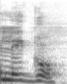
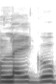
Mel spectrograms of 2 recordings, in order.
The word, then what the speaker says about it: Laigo: Et donc, c'est Legault. Legault, la prononciation, on va dire, authentique, Legault. Oui, Et c'est vrai que moi-même, je dis souvent Laigo pour éviter les erreurs d'orthographe, mais Legault. Oui, c'est Legault.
